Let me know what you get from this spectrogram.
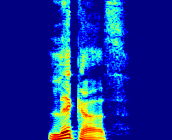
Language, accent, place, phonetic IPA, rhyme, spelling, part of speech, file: German, Germany, Berlin, [ˈlɛkɐs], -ɛkɐs, Leckers, noun, De-Leckers.ogg
- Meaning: genitive singular of Lecker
